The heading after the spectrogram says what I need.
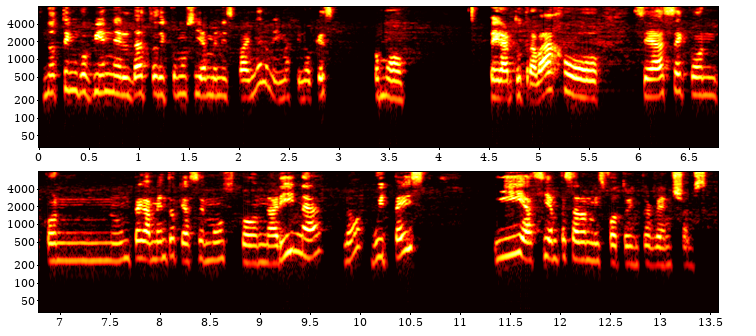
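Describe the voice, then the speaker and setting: Lively Mexican woman on a video call. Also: fairly high pitch, normal speed, breathy edge, no room sound, low-quality recording. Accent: Mexican Spanish. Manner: animated, gestures while talking. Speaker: illustrator and children's author. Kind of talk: interview over video call. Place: indoor room at home. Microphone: earphone headset mic on a video call.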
